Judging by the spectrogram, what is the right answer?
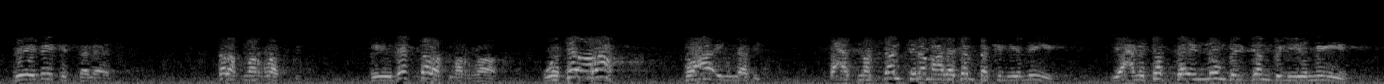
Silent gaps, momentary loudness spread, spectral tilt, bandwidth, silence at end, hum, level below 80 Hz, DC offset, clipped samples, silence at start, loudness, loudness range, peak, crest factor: none; 22 LU; -10 dB/octave; 4.9 kHz; 0 s; none; -50 dBFS; under 0.1%; under 0.1%; 0 s; -31 LUFS; 3 LU; -16 dBFS; 14 dB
